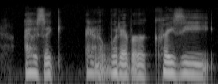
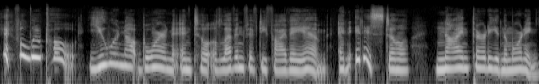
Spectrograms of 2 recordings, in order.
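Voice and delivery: much higher and louder, gleeful; excited loophole; 6 semitones higher, 6 dB louder than usual. Retold or imitated. Mother telling her son about a loophole, high, loud and gleeful. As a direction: triumphantly announce the trick. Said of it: "I was like".

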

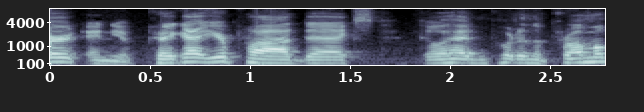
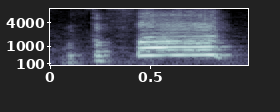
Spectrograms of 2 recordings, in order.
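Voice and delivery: squeaky mock shock; 4 dB louder, slower than usual. Reacting to deck choice.

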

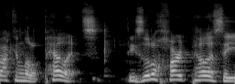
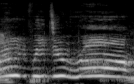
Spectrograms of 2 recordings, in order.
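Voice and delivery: high, loud, slow lament; mock the parents' lament; mock despairing parent; 14 semitones higher, 5 dB louder, slower than usual.

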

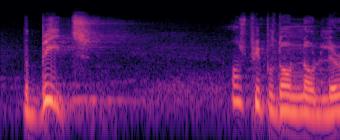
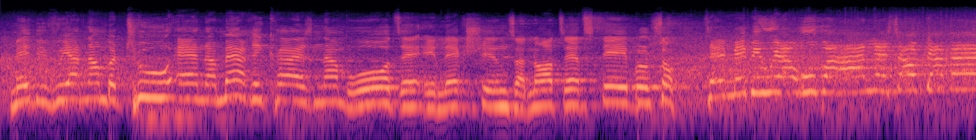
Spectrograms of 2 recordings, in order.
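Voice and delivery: building to triumphant shout; 5 semitones higher than usual. Acted. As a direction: climb to a triumphant anthem yell. Escalating to anthem shout.

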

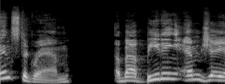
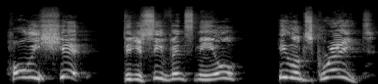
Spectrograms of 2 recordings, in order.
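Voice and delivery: higher-pitched voice of impressed fans; amazed reaction; 7 semitones higher than usual. Retold or imitated. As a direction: act out people raving about his new look. Imagined amazed public reaction.

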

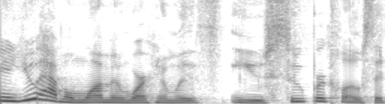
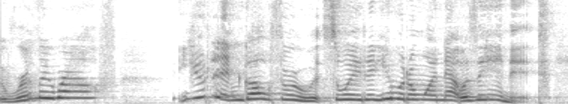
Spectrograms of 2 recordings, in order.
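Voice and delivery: sassy retort; 10 semitones higher than usual. Retold or imitated.

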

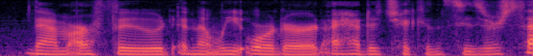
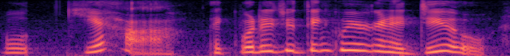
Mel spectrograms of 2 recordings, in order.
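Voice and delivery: annoyed retort; 6 semitones higher than usual. Retold or imitated.

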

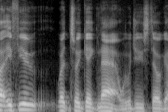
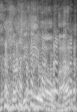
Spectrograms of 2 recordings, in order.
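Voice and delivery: much higher, louder mock-menacing shout; hammed-up challenge; 9 semitones higher, 11 dB louder than usual. Waving chairs at old men in the crowd, mock shout. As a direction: bellow it at the old hecklers.

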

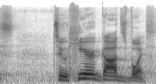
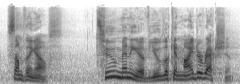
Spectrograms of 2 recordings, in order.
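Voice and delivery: ordinary delivery

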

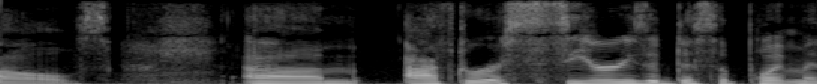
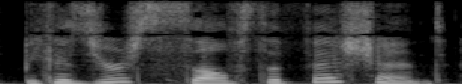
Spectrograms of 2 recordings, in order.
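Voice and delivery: ordinary talk, nothing marked

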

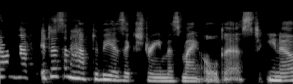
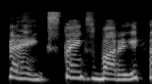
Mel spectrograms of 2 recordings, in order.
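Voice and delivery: thanks through real laughter, higher pitch; laughing thanks; 5 semitones higher, slower than usual. Real, not acted. To her teenage son after his joke, laughing. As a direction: laugh off the son's jab with thanks.

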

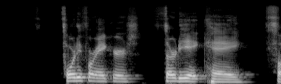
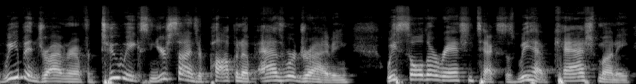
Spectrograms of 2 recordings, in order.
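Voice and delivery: higher-pitched retold Texan buyer; Texan accent; 7 semitones higher than usual. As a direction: play an eager Texan caller, pitched up. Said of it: "like, nice Texan accent".

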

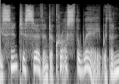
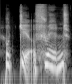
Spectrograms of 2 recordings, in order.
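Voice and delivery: high, slow, sugary appeal; angelic sweetness; 7 semitones higher, slower than usual. A narrator's reading. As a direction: coo it with put-on angelic sweetness. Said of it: "with angelic sweetness".

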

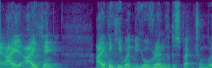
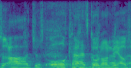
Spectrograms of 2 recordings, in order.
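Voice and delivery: ordinary talk

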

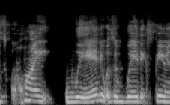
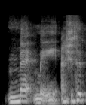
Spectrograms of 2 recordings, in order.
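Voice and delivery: ordinary talk

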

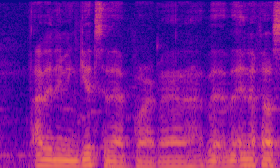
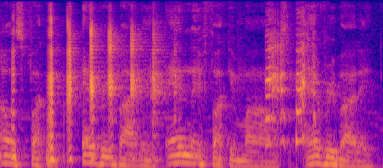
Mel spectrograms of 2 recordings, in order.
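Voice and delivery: laughing boast; 7 semitones higher, 8 dB louder, faster than usual. Real, not acted. Boasting about wild Tinder phase.

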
